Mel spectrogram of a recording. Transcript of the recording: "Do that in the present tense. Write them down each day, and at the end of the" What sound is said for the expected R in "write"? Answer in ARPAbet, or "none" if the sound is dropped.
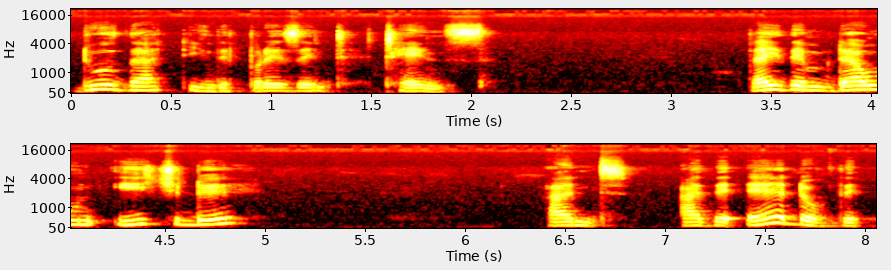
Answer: L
